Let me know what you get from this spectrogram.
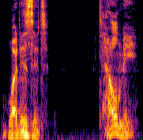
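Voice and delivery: soft, low question; subdued suitor. A narrator's reading. Young man awaits her condition, soft and humble. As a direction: ask it in a hushed voice.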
